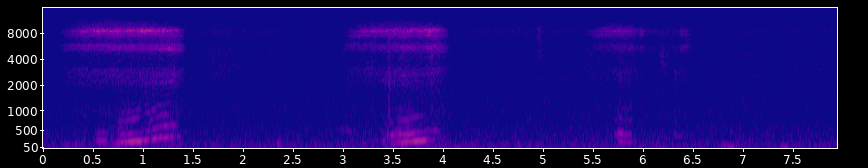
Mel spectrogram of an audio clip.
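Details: Cat snoring softly and rhythmically, each breath carrying a rising, whistly tone, about 22 breaths a minute in a quiet room.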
